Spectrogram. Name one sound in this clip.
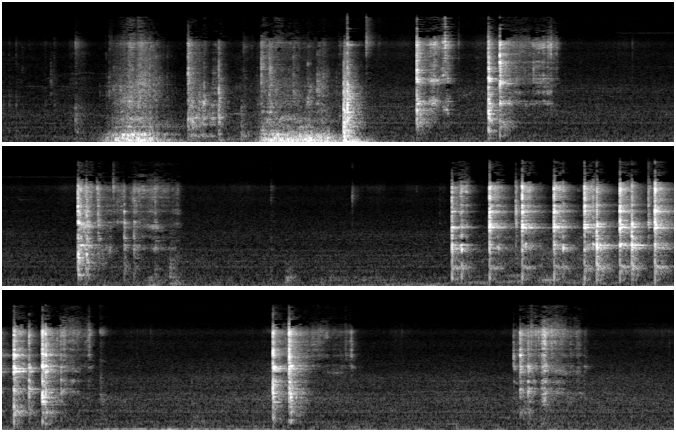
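A metal spoon scrapes and clinks against a metal pot.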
